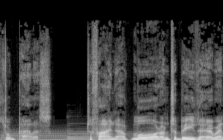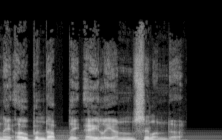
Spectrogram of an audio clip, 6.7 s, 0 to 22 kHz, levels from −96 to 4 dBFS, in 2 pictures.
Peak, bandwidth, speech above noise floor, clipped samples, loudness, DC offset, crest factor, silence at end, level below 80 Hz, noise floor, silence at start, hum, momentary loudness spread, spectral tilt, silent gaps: -4 dBFS; 19 kHz; 37 dB; under 0.1%; -18 LUFS; under 0.1%; 14 dB; 0.6 s; -34 dBFS; -54 dBFS; 0 s; none; 15 LU; -5.5 dB/octave; none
